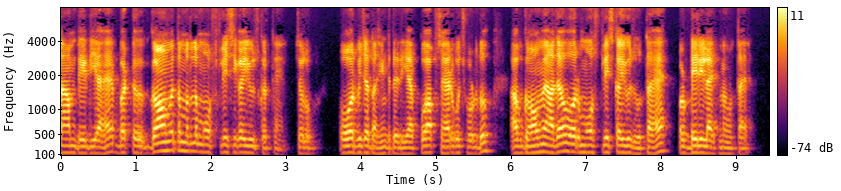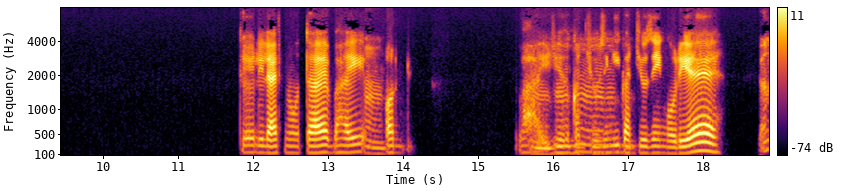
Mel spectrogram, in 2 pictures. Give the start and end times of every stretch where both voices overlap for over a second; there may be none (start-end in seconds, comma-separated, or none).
15.7-17.1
